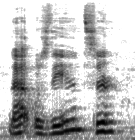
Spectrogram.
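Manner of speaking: ordinary delivery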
